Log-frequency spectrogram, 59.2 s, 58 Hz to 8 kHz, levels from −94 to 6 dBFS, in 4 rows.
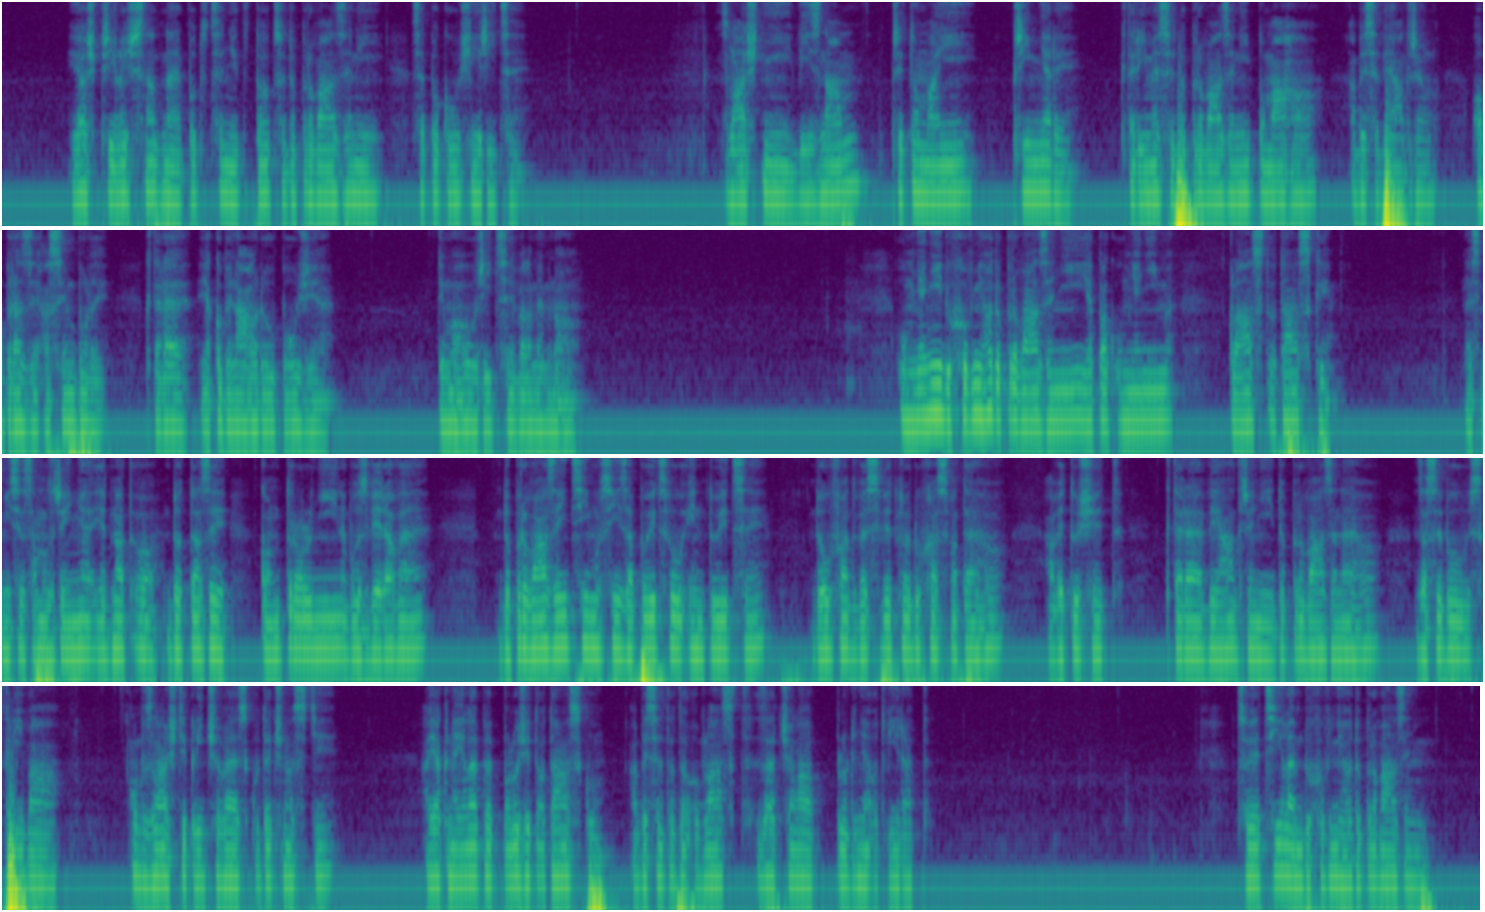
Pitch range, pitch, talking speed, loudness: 90-110 Hz, 105 Hz, 90 wpm, -30 LUFS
